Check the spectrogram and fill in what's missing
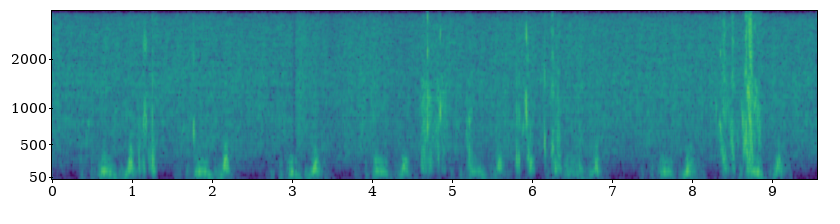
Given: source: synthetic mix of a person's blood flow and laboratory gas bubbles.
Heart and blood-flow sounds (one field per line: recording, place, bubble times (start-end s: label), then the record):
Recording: Doppler ultrasound of blood flow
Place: precordium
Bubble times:
1.06-1.33 s: bubbles
1.76-1.82 s: bubbles
4.61-4.95 s: bubbles
5.17-5.28 s: bubbles
5.79-6.05 s: bubbles
6.12-6.21 s: bubbles
6.24-6.38 s: bubbles
6.58-6.66 s: bubbles
8.29-8.88 s: bubbles
From the record:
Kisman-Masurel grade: 232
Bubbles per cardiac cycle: several, 3 to 8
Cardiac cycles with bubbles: 50 to 99%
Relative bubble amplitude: moderate (0.250 to 0.450)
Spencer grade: 3 (all of the cardiac periods contain showers or single bubble signals, but not dominating or overriding the cardiac motion signals)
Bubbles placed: only in the low amplitude regions of the cardiac cycle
